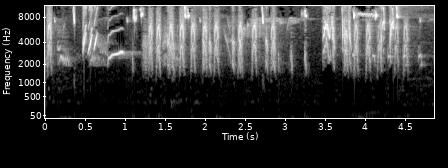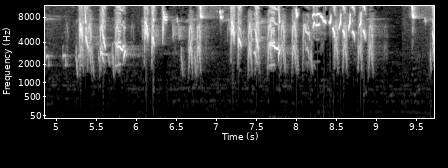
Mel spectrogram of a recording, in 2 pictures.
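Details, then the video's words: Thrush singing in the morning, recorded for luring birds when hunting; rapid, crowded series of shrill chirps and twittering trills, phrases running almost continuously with short gaps. "صوت سمن صباحي رائع للصيد مجرب"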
